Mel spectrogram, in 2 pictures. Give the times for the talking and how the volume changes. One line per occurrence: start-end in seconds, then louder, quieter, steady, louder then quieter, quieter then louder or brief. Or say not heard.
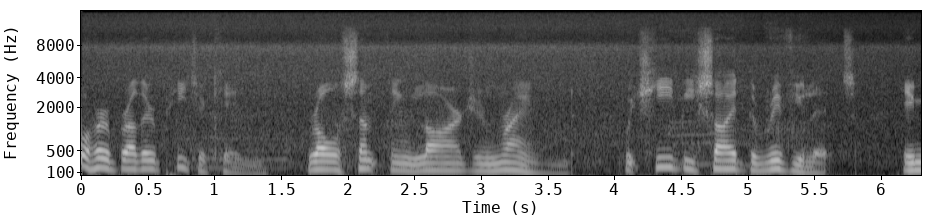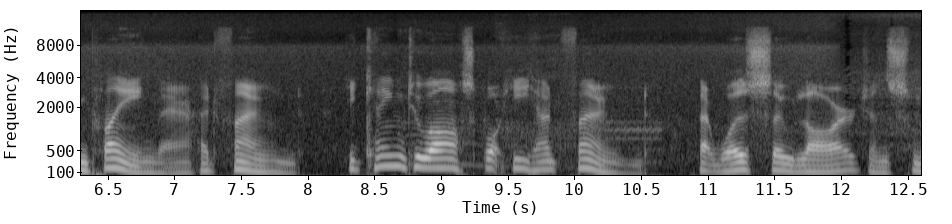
0.0-12.5 steady.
